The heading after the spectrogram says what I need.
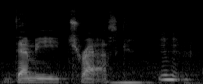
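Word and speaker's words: Dimitrescu: but demotrask is it's it's hard to pronounce at first because you don't know how to say it like after playing the game you're like okay so it's demi trask yeah she's tall vampire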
